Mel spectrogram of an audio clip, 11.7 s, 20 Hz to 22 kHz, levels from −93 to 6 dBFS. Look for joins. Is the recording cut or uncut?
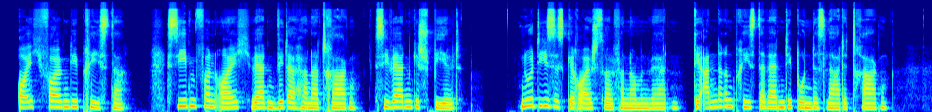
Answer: cut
